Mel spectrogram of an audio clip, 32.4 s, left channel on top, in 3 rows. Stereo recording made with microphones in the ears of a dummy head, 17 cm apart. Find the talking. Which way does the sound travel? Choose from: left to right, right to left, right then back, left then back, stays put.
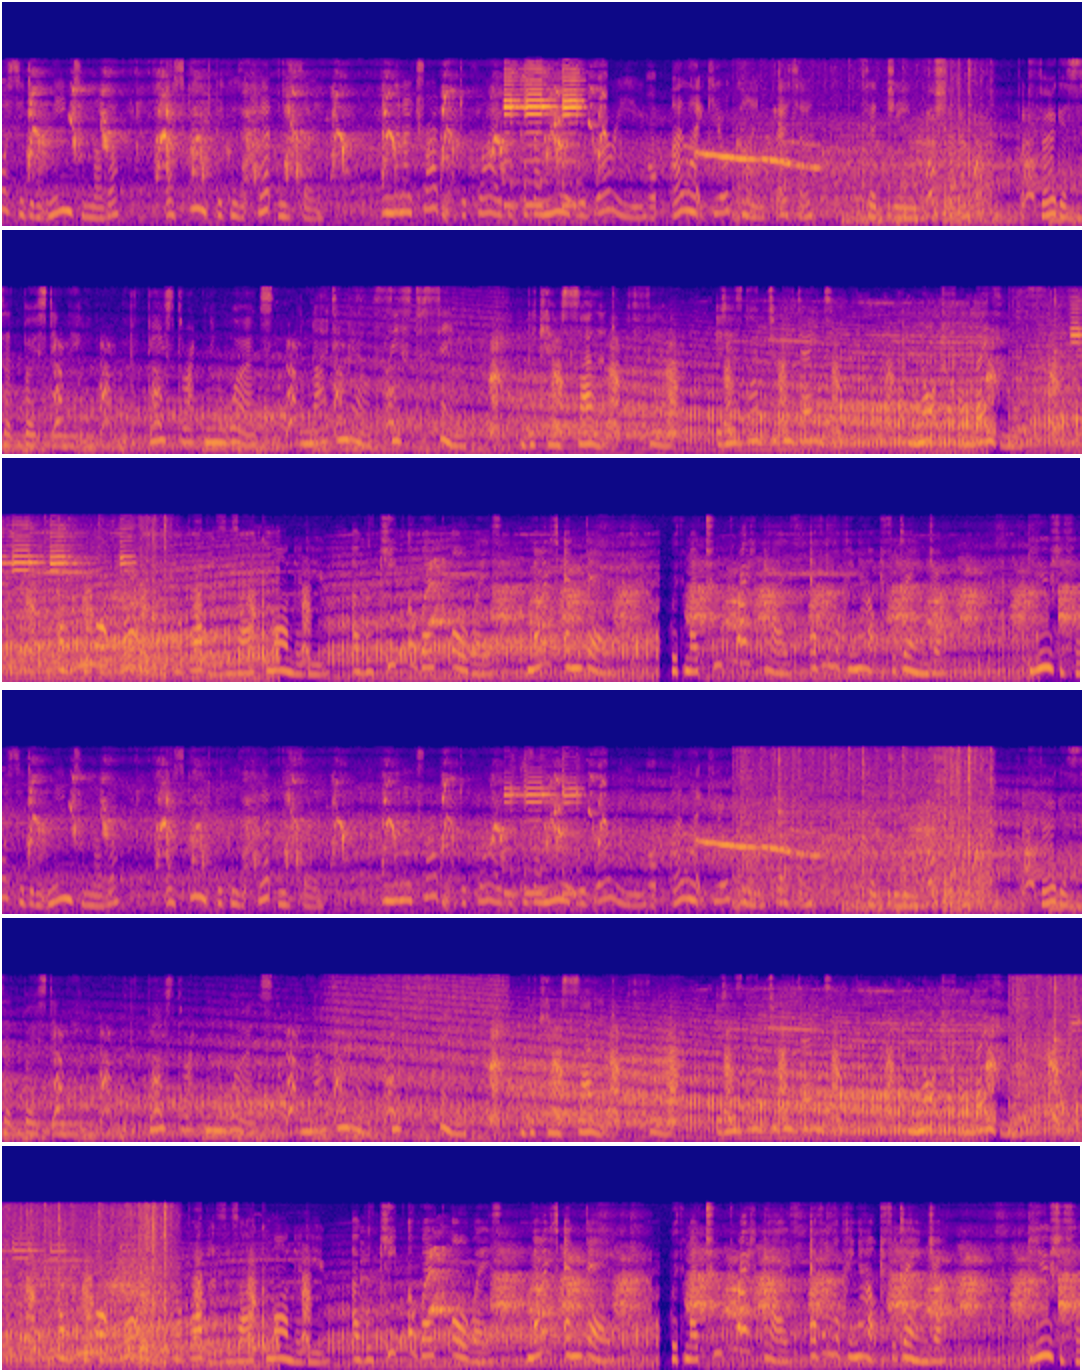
left to right.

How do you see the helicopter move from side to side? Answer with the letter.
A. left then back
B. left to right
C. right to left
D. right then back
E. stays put
C.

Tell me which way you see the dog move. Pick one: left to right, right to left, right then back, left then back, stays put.
left to right.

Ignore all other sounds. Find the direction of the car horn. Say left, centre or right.
left.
